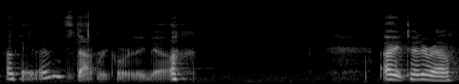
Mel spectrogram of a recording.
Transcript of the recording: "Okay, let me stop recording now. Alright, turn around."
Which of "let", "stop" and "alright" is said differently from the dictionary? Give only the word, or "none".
alright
